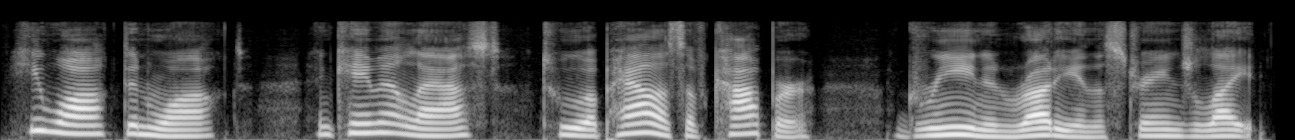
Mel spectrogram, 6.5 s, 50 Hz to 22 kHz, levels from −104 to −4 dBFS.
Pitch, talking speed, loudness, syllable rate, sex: 200 Hz, 185 wpm, -17 LUFS, 5.1 syllables/s, female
